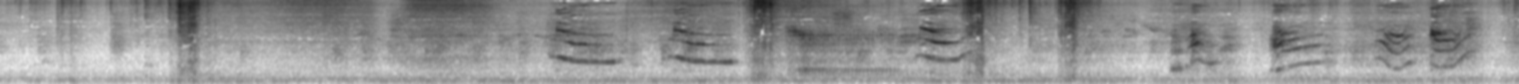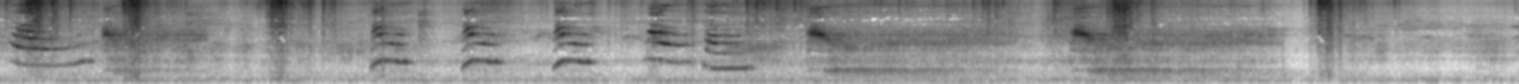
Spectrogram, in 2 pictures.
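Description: A cat meowing over and over, with short calls that each fall in pitch, coming about one a second from roughly five seconds in. Sharp clicks fall among the meows.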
